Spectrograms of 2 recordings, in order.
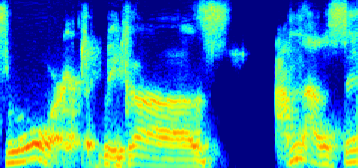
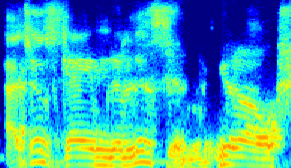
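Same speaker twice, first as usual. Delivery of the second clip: ordinary talk, nothing marked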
